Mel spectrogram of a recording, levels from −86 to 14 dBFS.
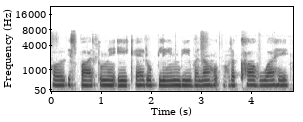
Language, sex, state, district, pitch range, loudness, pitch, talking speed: Hindi, female, Uttar Pradesh, Lucknow, 200-210 Hz, -17 LUFS, 205 Hz, 135 wpm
